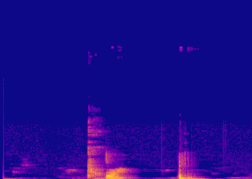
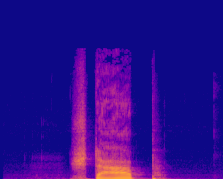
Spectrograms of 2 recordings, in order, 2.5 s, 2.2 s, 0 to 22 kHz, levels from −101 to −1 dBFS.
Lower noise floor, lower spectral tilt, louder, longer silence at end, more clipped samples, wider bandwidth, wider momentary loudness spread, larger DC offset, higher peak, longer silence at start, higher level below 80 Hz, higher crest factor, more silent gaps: about the same, -71 dBFS vs -74 dBFS; first, -10 dB/octave vs -7 dB/octave; about the same, -23 LUFS vs -25 LUFS; about the same, 0.55 s vs 0.65 s; neither; second, 6.8 kHz vs 14.5 kHz; about the same, 19 LU vs 18 LU; neither; first, -2 dBFS vs -12 dBFS; about the same, 0.85 s vs 0.75 s; about the same, -46 dBFS vs -42 dBFS; first, 24 dB vs 18 dB; neither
